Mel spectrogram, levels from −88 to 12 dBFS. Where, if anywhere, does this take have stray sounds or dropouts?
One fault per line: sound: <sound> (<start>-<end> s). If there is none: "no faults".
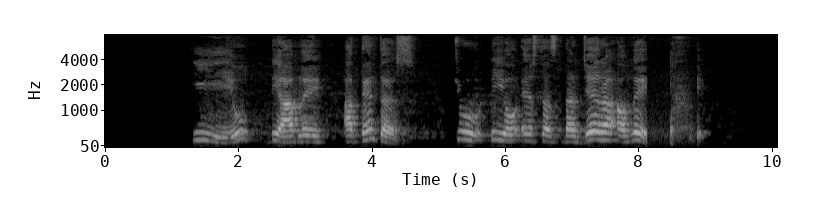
sound: cough (8.5-8.9 s)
